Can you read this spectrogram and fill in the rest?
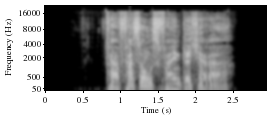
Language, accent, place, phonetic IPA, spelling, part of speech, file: German, Germany, Berlin, [fɛɐ̯ˈfasʊŋsˌfaɪ̯ntlɪçəʁɐ], verfassungsfeindlicherer, adjective, De-verfassungsfeindlicherer.ogg
- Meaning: inflection of verfassungsfeindlich: 1. strong/mixed nominative masculine singular comparative degree 2. strong genitive/dative feminine singular comparative degree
